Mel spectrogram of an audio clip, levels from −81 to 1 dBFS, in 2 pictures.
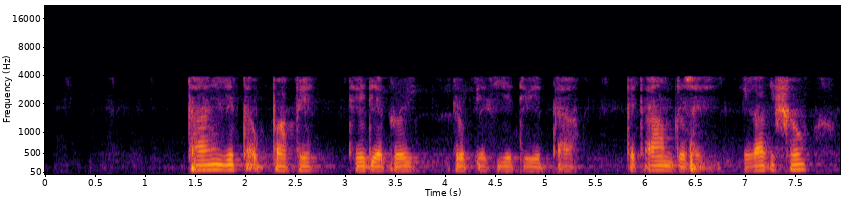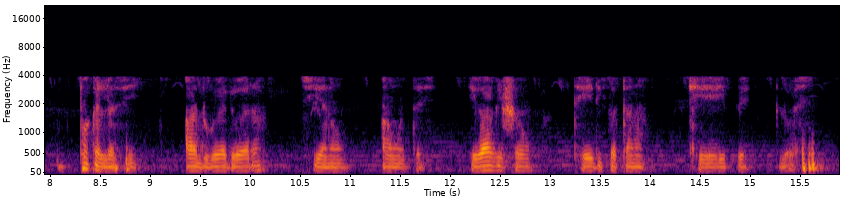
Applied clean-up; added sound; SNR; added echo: neural separator model SepFormer DNS4.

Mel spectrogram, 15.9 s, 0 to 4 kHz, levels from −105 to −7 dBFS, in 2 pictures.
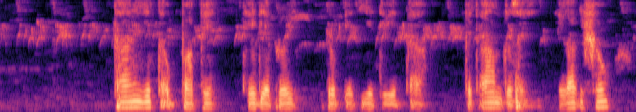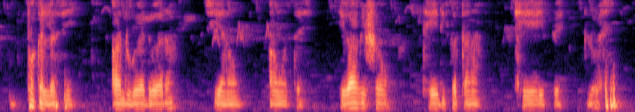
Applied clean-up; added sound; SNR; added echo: classical method WPE with log-MMSE.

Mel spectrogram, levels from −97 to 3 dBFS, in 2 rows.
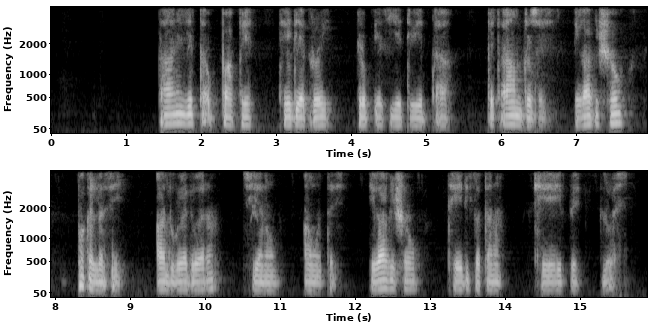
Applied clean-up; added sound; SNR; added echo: neural mask model DeepFilterNet 3.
